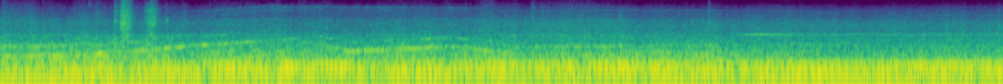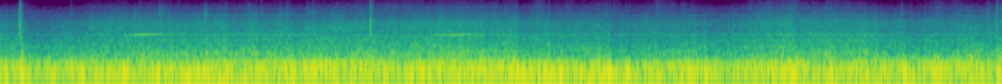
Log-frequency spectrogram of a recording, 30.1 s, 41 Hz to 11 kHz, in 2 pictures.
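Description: Heard from inside the cabin, a MAZ-206.945 city bus pulls away and runs along: a steady low rumble with a whine that rises as it accelerates. The whine drops abruptly about five seconds in at a gear change, climbs again, then holds steady while cruising. A few short clicks or rattles sound over it.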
